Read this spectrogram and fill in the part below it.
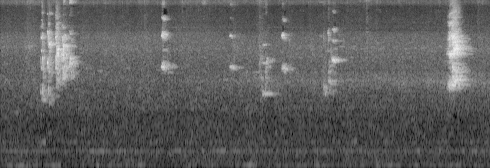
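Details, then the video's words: Pet lovebirds at home, albino red-eyed birds included, give a few scattered short high chirps and one sharp squeak against a quiet indoor background. "My love birds enjoying today"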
